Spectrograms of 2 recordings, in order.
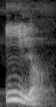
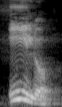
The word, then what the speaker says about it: hilo: letra H y cuando la letra H está sola, que no tiene una C aquí delante, es muda. Por tanto, suena como suena la vocal. La H con la I va a sonar como I, muy bien, porque la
